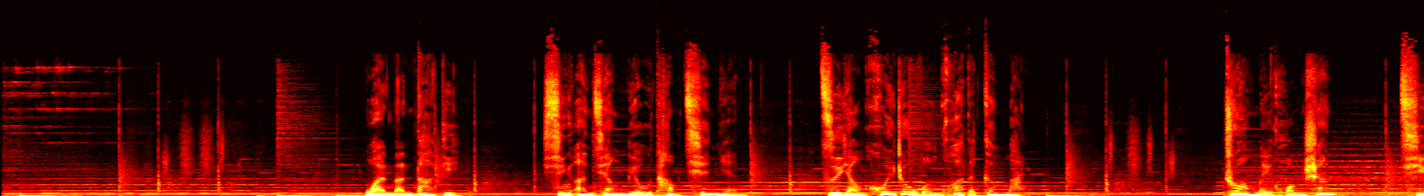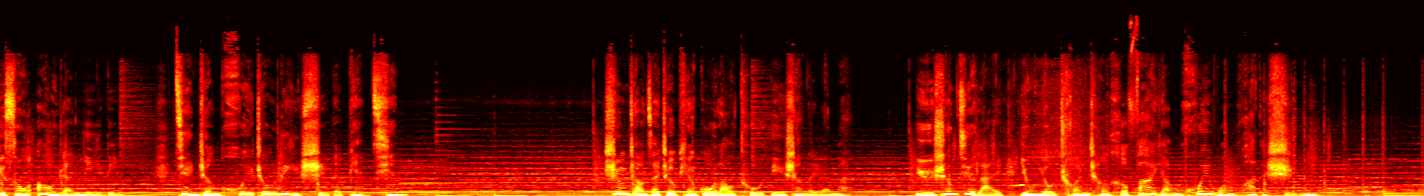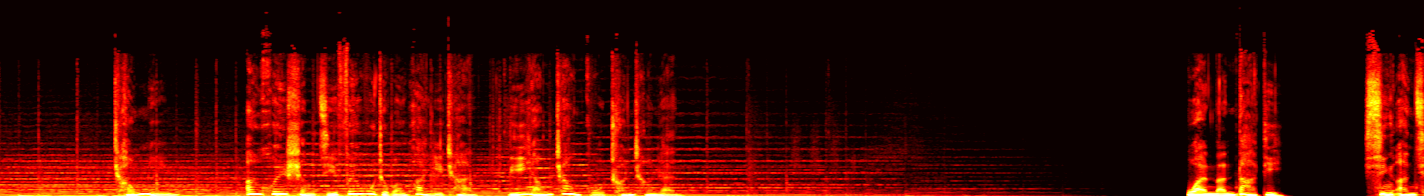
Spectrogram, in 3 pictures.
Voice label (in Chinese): 女 国 大音; 黎阳仗鼓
